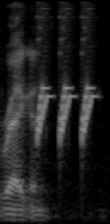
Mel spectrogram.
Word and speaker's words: Reagan: Ronald Reagan is upset with all of you who don't pronounce it Reagan.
